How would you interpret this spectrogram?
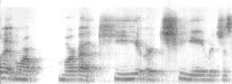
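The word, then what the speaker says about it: qi: The word, and I'll talk a little bit more about ki or chi, which is how it's pronounced in Chinese medicine, is it's energy, but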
